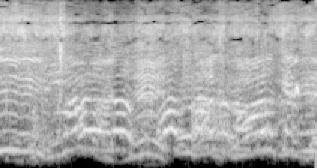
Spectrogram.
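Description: Several people's voices talking loudly over each other, with no break.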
